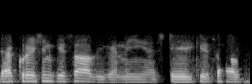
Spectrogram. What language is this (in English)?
Dogri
